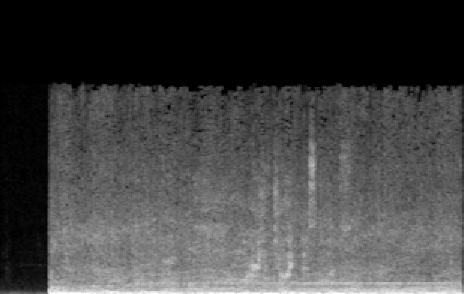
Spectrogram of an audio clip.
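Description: Opening of a witch house rap track: after a brief near-silence, a dense, distorted, noise-heavy beat with deep bass starts abruptly about half a second in, and a thin steady high tone joins it a couple of seconds later.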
